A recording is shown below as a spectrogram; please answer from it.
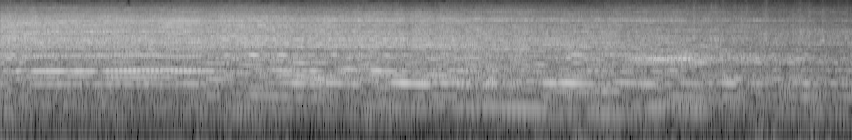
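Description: Electric motor of a homemade belt sander switched on, starting abruptly and running with a hiss and several wavering tones.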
